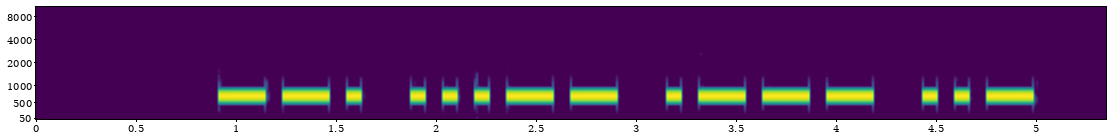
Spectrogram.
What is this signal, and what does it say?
Morse code, heard as a keyed tone, about 15 wpm, 700 Hz. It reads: G3JU
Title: DXCC-100 Call Signs - 4 Characters - Repeated 3x - 15wpm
